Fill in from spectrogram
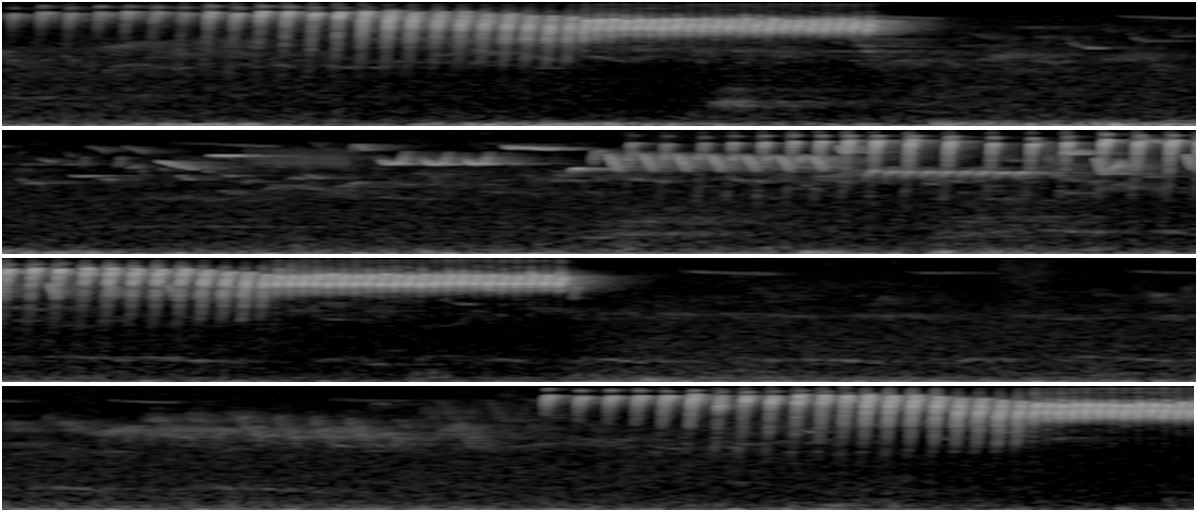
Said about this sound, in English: Like a wren, he puts his head back, shivers his wings, lifts his beak to the sky, opens it, and lets out this incredible machine gun fire dripping from his tree. It's from a very tall oak.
